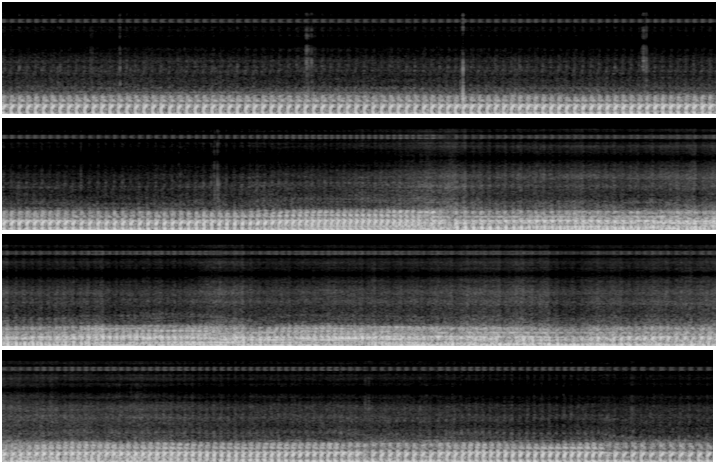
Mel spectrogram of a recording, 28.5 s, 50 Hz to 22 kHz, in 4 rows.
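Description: Dual-sport motorcycle engine running at low riding speed, its note wavering a little with the throttle. From about 11 seconds in, the sound changes and grows brighter for several seconds while the bike passes through a concrete culvert.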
